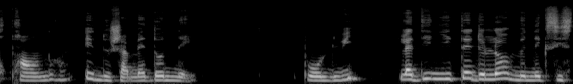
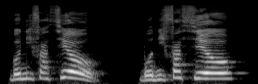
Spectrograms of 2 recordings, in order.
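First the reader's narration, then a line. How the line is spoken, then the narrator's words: Master of house shouting. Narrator (French): cria le maître du logis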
